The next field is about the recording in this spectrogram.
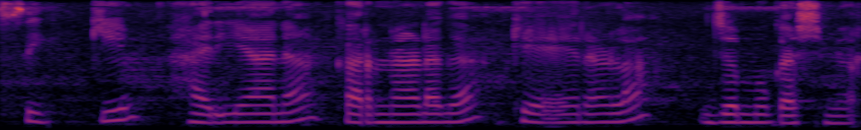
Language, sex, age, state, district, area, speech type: Malayalam, female, 45-60, Kerala, Wayanad, rural, spontaneous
